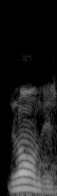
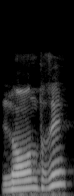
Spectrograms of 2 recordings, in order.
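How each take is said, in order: First: "Londres" said the Portuguese way, with a full n and a final s; Portuguese pronunciation. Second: "Londres" said the French way, nasal o and no final s; French pronunciation. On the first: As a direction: give "Londres" its Portuguese sound, "LON-dres". ("Londres" com pronúncia portuguesa, com o s final) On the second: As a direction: say "Londres" as a French speaker would, with a silent final s. ("Londres" com pronúncia francesa, sem o s final) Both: Shown as a demonstration. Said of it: "Lo, o".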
